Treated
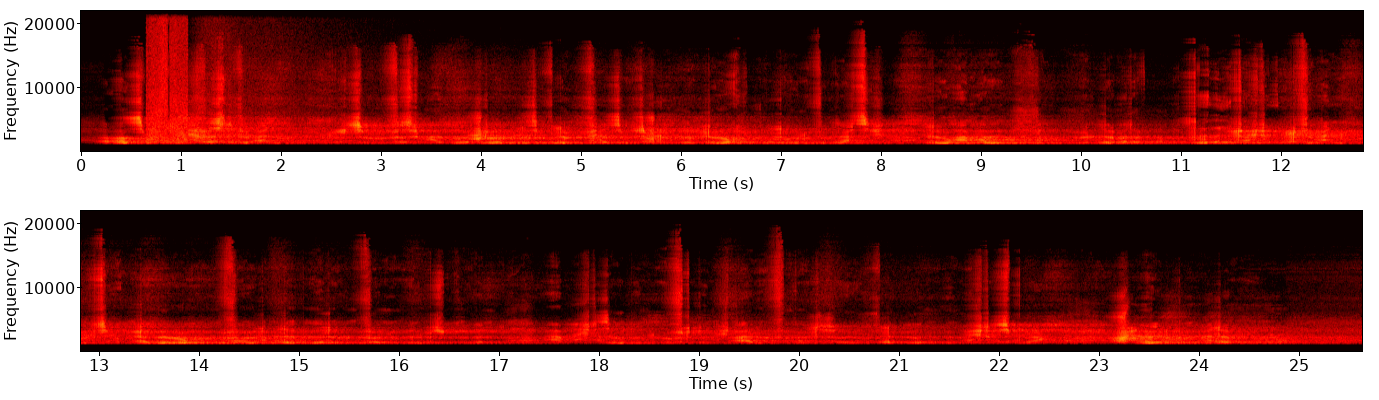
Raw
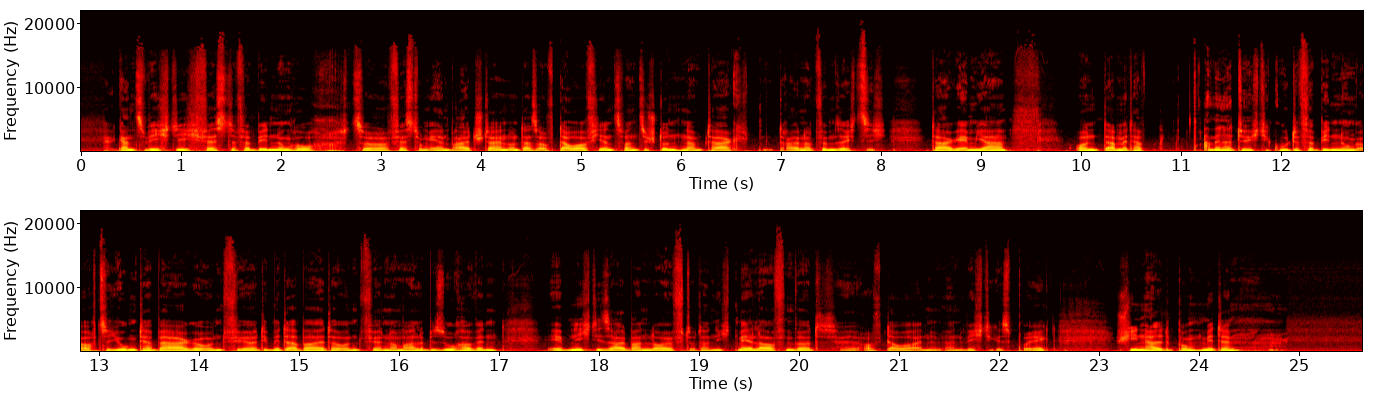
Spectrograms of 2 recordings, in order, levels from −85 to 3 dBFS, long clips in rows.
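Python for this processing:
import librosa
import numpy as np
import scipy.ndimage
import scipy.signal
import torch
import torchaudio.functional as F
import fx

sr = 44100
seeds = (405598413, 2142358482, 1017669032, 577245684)

y = fx.spec_swells(x, sr, rise_s=0.38)
y = fx.recorder_agc(y, sr, target_db=-18.5, rise_db_per_s=5.4, max_gain_db=30)
y = fx.overflow_wrap(y, sr, gain_db=31.0, at=(0.65, 1.07))
y = fx.brickwall_highpass(y, sr, low_hz=1300.0)
y = fx.echo_diffused(y, sr, ms=521, feedback_pct=63, wet_db=-11.0)
y = fx.rev_spring(y, sr, rt60_s=3.5, pass_ms=(43, 51, 56), chirp_ms=30, drr_db=3.5)
y = y * 10.0 ** (-1.5 / 20.0)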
